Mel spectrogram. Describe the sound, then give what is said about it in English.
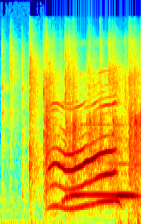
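A short burst of scattered audience clapping, a handful of sharp claps that quickly give way to a sustained rising and falling whoop from the crowd, applauding people who liked where they grew up. “Hey, can I get a round of applause for people who liked where they grew up?”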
